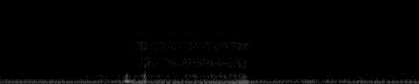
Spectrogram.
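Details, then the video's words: A Great Dane sleeping beside its owners' bed at night snores with one long, rough, rumbling breath over a low steady hum. "Great Dane Snoring"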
